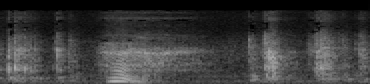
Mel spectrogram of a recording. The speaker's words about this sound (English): Oh, I thought I heard someone come in the back door. I wanted to make sure it was you.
